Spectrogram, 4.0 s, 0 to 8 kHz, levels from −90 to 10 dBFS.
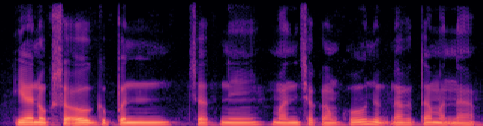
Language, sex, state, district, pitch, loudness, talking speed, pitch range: Garo, male, Meghalaya, West Garo Hills, 125 Hz, -18 LUFS, 120 wpm, 120-125 Hz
